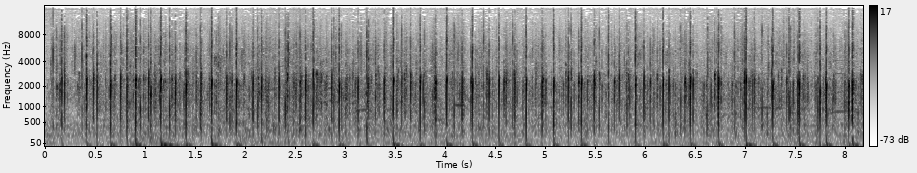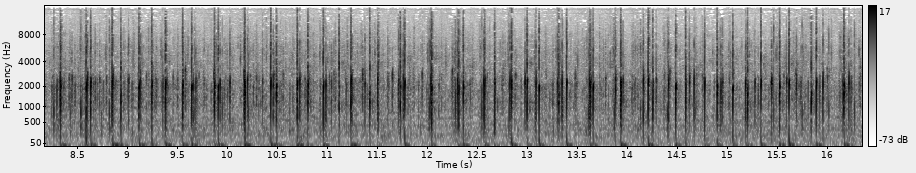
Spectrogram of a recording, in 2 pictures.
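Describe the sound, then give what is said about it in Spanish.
Sustained applause from a large audience, dense overlapping claps forming a steady, loud wash of sound that continues without pause for the full length, with no voices standing out. “Y ahora pido un fuerte aplauso para todas las que hoy no están aquí.”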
